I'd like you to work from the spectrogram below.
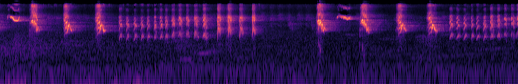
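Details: Female long-tailed shrike, a morning lure for caged birds, mixing loud sharp whistled notes with quick rattling trills of buzzy chips, the pattern repeating after a brief pause.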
